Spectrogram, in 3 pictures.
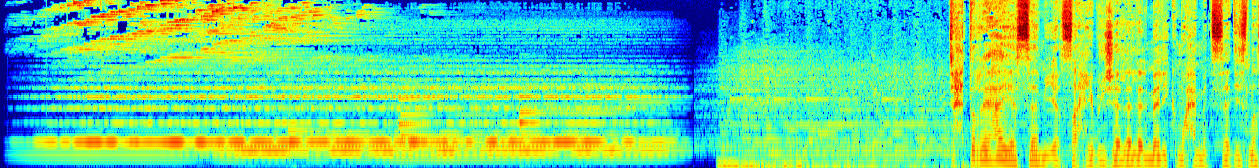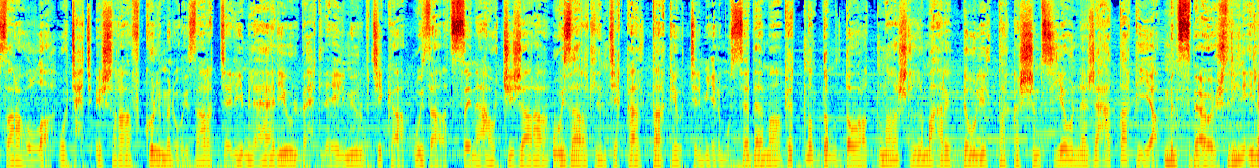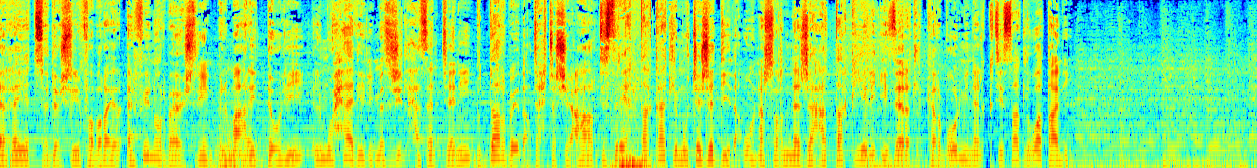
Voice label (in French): Darija, Voix Off; Solaire; Expomaroc 2024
